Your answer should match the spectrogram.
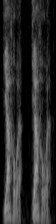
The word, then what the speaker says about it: Yahowah: They will revere, Pakad, they will show profound respect for the awe-inspiring nature of, Kal perfect, Yahowah, an accurate pronunciation of God's personal and proper name as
